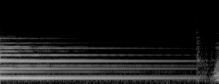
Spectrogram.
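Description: An electric guitar's E dominant chord, played with a slide, ringing out after being struck just before, several notes held steady and fading away evenly.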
